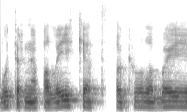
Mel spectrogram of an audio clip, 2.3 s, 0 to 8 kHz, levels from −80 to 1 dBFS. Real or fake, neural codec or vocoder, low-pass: real; none; 7.2 kHz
